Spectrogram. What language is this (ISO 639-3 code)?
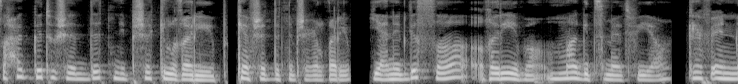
ara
